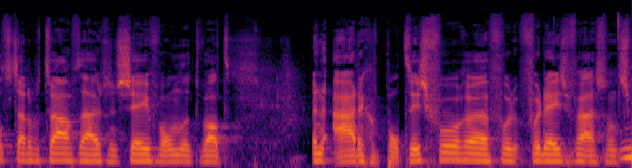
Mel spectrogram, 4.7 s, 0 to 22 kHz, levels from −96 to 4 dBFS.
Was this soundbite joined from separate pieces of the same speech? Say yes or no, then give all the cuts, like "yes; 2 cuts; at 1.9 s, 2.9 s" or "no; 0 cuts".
no; 0 cuts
